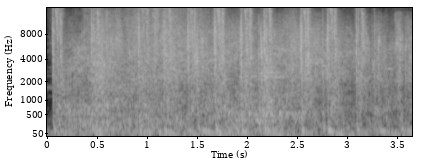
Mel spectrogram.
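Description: Sniper fire crackles through a ZeroSpace real-time strategy battle, a dense run of sharp gunshot bursts blending with battlefield noise throughout, loud and close with no talking.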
